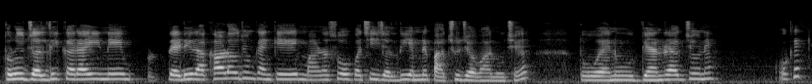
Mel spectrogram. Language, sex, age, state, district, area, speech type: Gujarati, female, 30-45, Gujarat, Ahmedabad, urban, spontaneous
